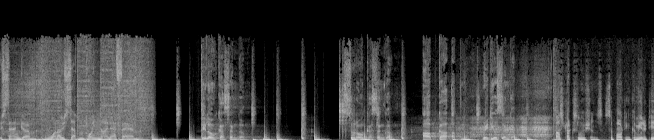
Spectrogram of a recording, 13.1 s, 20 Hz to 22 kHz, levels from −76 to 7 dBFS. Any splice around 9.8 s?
no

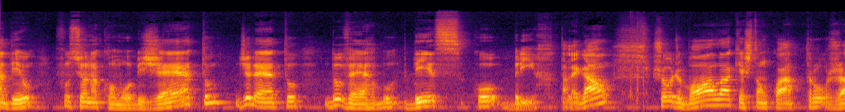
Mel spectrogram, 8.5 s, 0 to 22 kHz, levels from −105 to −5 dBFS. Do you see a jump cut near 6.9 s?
no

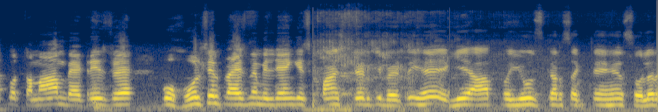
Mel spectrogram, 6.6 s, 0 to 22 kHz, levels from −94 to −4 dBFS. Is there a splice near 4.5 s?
yes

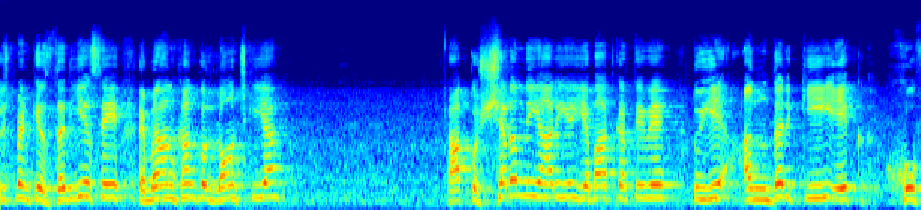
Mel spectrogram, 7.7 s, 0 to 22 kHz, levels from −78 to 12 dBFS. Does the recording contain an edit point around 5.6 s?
yes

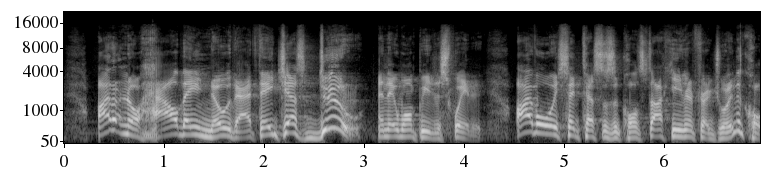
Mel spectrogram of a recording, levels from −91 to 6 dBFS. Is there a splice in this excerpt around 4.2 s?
no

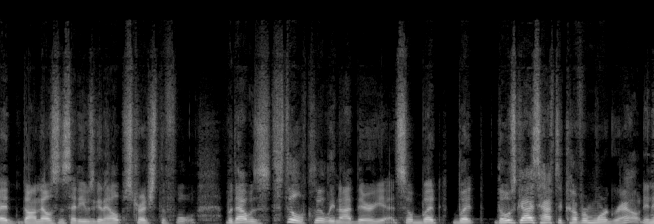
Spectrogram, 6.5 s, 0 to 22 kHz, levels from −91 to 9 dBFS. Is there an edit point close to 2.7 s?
yes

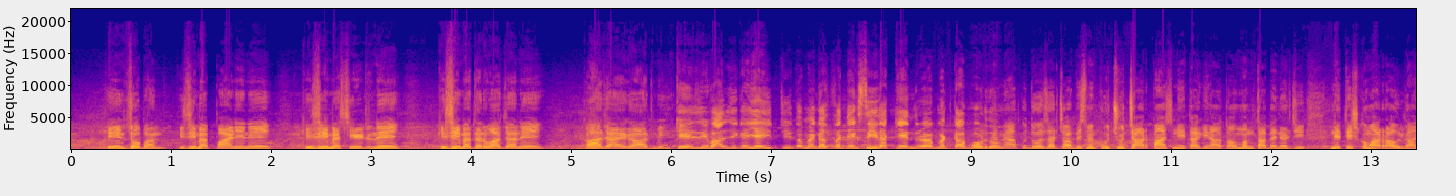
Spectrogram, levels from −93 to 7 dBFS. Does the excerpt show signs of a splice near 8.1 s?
no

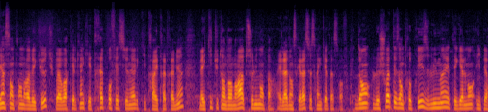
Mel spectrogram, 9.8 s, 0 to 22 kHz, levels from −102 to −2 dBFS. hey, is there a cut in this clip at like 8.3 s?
no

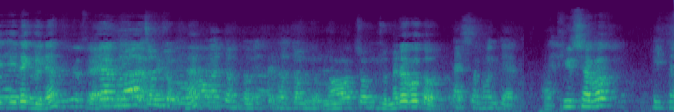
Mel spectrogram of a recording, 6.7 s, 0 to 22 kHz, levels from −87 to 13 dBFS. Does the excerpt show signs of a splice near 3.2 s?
no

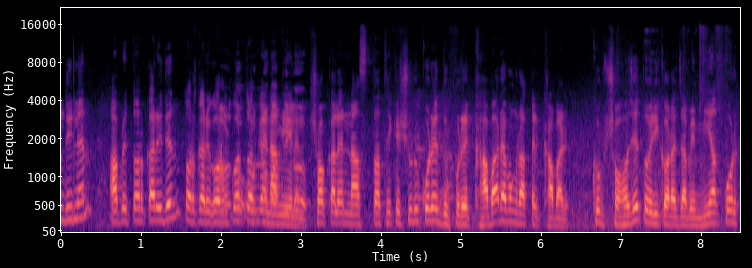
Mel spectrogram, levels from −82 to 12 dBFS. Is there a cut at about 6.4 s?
no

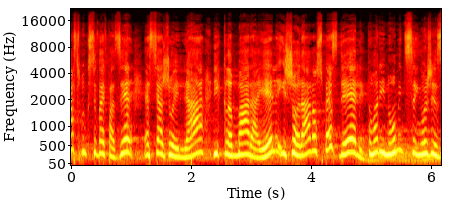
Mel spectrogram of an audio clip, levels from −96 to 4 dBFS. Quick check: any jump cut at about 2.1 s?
no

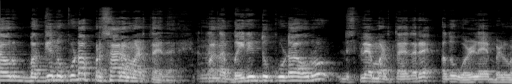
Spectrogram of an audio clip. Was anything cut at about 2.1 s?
yes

